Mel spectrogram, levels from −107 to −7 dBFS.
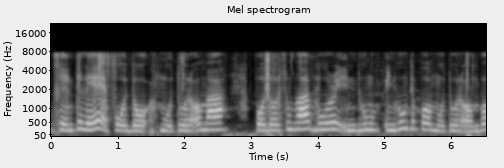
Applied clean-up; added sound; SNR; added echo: neural mask model Resemble Enhance denoiser.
